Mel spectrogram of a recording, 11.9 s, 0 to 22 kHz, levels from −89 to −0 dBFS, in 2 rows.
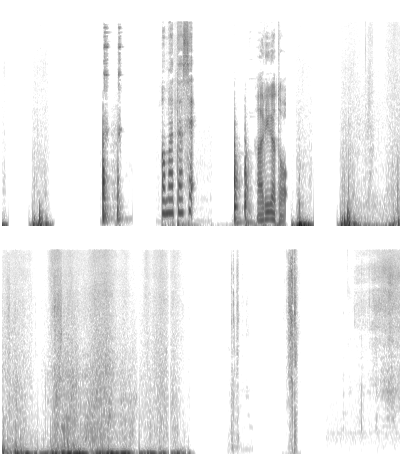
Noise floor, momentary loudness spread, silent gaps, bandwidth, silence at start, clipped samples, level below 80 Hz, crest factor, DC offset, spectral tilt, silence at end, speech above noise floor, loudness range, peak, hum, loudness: under -90 dBFS; 23 LU; 0.24-0.32 s, 0.96-1.00 s, 1.11-1.15 s, 4.88-4.96 s, 9.75-9.81 s, 10.46-10.50 s; 15.5 kHz; 0 s; under 0.1%; -38 dBFS; 28 dB; under 0.1%; -4.5 dB/octave; 0 s; over 58 dB; 14 LU; -6 dBFS; none; -36 LUFS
